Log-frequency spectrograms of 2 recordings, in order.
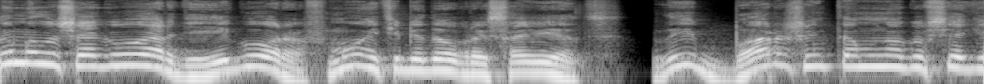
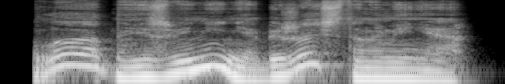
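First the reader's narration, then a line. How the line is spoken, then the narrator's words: Sighing. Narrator (Russian): вздохнул Митя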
